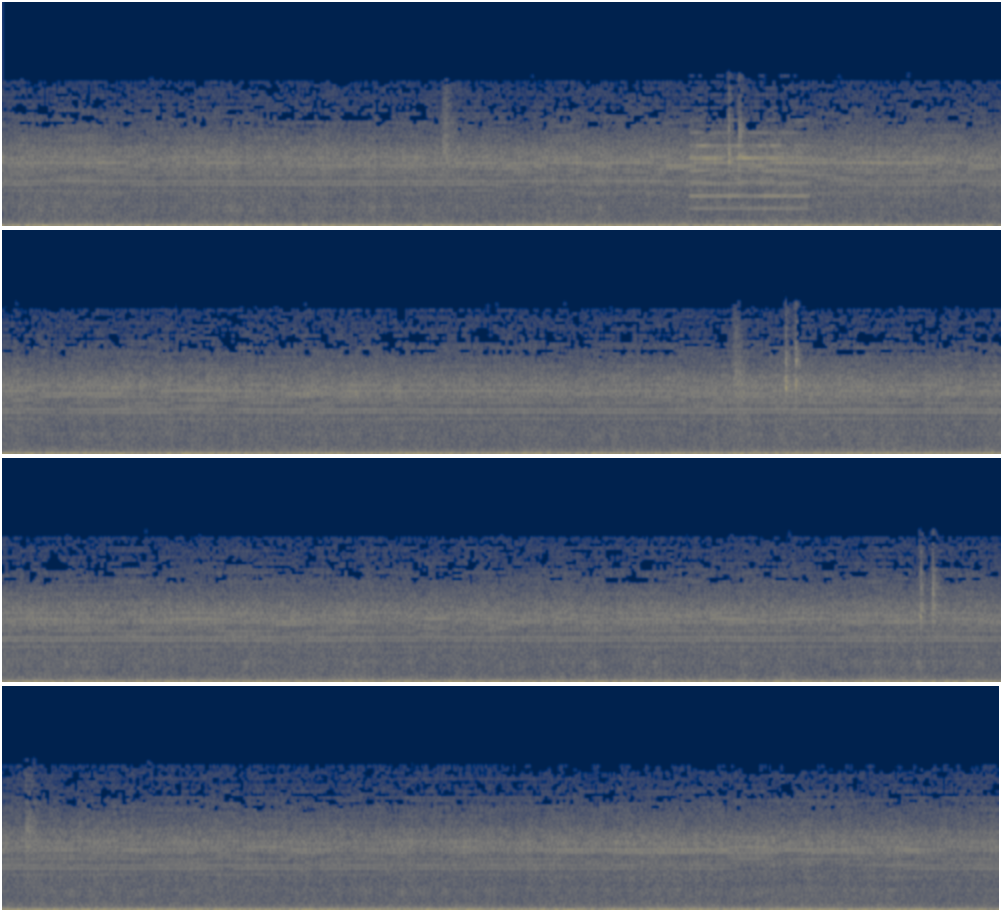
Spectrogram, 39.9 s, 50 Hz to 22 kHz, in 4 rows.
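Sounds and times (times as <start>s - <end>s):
locomotive cab low rumble: 0.0s - 39.9s
short electronic beep: 6.8s - 8.2s.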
